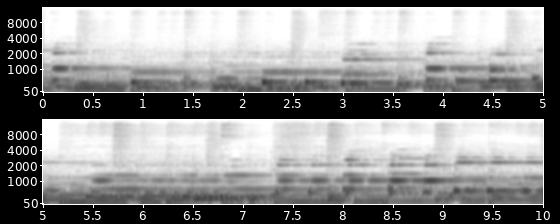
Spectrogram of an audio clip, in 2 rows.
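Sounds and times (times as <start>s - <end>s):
drum beats: 0.0s - 10.0s
steel pans melody: 0.0s - 10.0s
sustained bass line: 0.0s - 10.0s.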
